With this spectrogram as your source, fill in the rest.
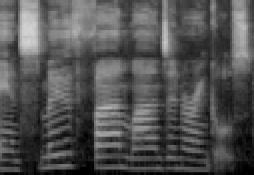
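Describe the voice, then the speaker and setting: A woman speaks at a fairly high pitch against noticeable background noise. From US South, Georgia. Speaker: beauty vlogger. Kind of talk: product unboxing review. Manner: casual, chatty.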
